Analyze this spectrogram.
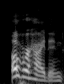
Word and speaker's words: Oberheiden: your last name right let's get it right over hide in group let's all practice together yes / hidin so the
